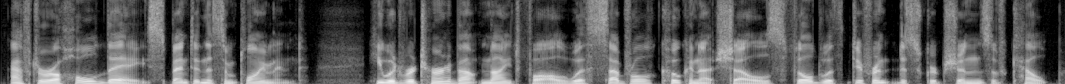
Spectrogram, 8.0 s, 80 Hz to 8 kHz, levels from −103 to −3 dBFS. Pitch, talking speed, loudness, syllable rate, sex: 110 Hz, 175 wpm, -20 LUFS, 5.3 syllables/s, male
